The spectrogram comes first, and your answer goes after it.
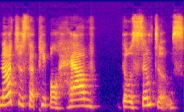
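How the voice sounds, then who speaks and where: A normal speaking voice proceeds at a moderate pace with ordinary pitch variation. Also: woman. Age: 60s. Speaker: medical intuitive and spiritual counselor. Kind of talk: informal health talk in a live online meeting. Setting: live video meeting streamed online.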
